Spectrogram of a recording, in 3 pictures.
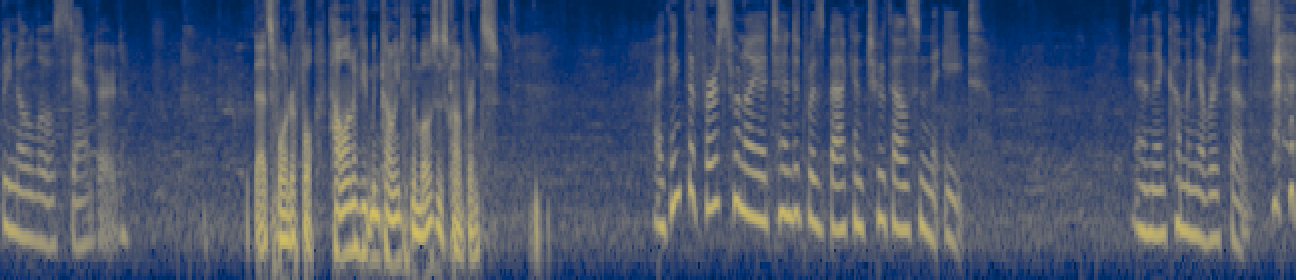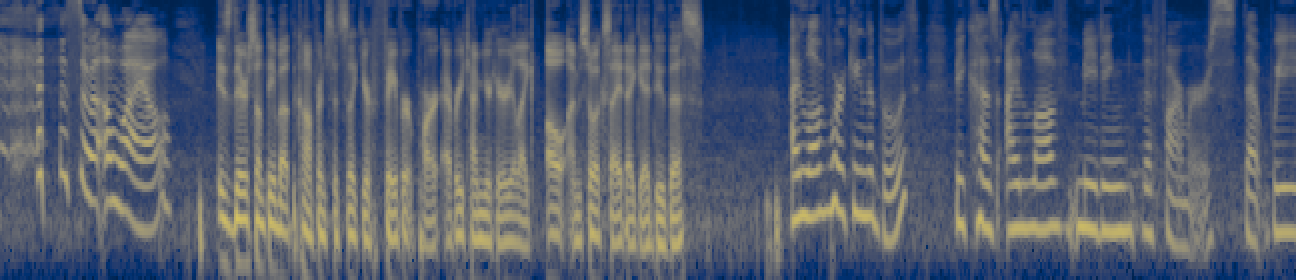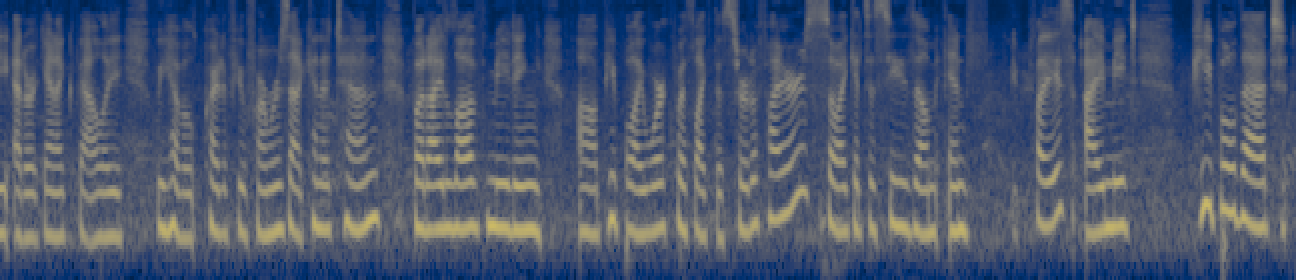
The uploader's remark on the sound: Three mini interviews taken at the 2020 MOSES Organic Farming Conference.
